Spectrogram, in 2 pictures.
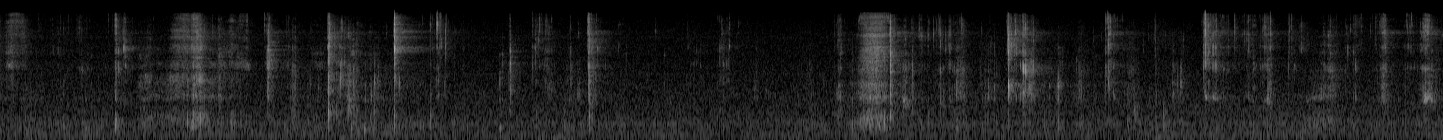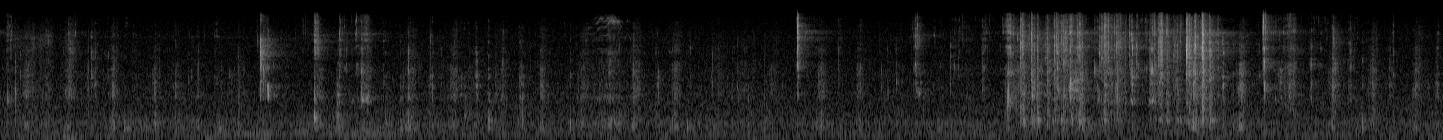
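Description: Close-up chewing and crunching of crispy fried chicken, with scattered sharp crackles of the crust and a denser spell of crackling near the end.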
